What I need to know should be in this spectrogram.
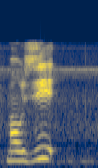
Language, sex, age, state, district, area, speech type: Bodo, female, 45-60, Assam, Chirang, rural, read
